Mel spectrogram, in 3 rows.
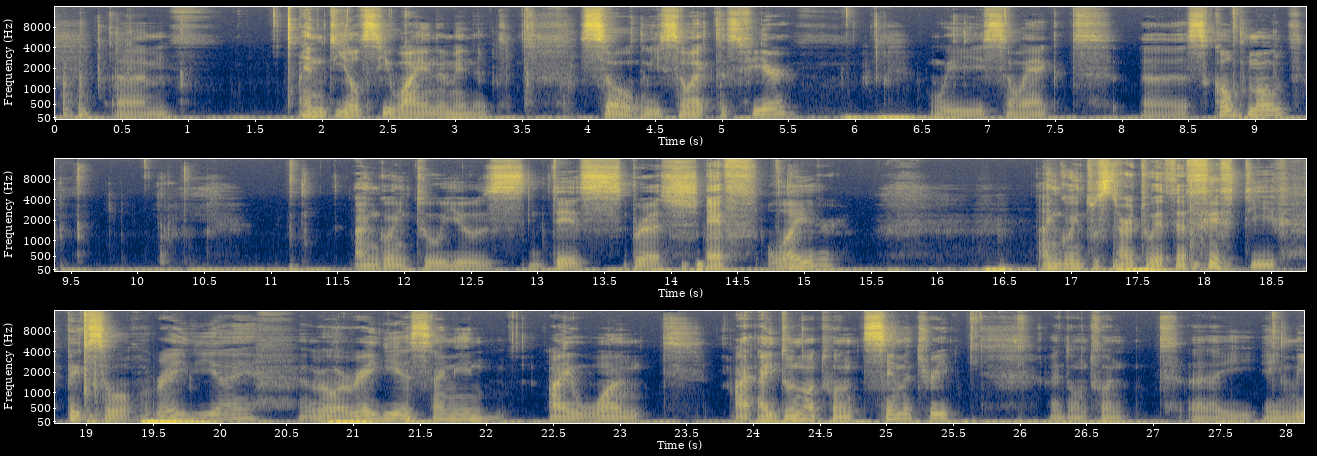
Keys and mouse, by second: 0.5 z, 4.4-6.1 right drag, 11.1-13.3 drag, 16.8-28.1 drag.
